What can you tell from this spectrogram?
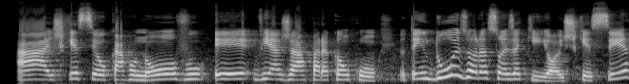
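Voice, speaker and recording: Fairly slow and very even in loudness, a woman's high-pitched voice has a bright, sharp tone and ordinary pitch variation. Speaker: Portuguese language teacher. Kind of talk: online lesson. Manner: slow and deliberate.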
